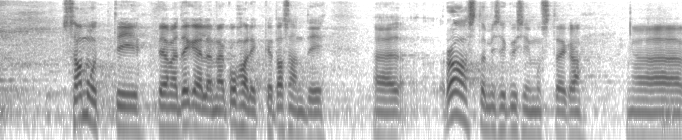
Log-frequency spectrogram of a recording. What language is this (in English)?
Estonian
